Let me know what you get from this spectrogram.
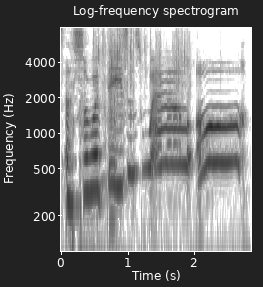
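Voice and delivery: high-pitched delighted squeal; overwhelmed delight. Real, not acted.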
